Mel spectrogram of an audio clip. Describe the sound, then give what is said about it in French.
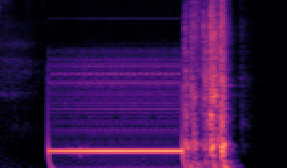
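A steady telephone dial tone hums for about a second, then cuts off into a short, busy flurry of dialing sounds, fairly loud, with no voices, as a French politician phones members of parliament. “Donc il a pris son téléphone.”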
